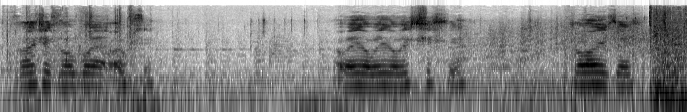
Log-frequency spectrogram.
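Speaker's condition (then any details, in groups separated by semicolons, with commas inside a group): Cerebral palsy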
